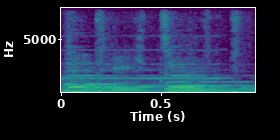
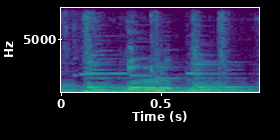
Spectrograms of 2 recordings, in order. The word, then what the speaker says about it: eten: In Mooi Nederlands or proper Dutch, you pronounce this verb eten. Eten. Come on, give it a try. Eten. But in West Flemish, they pronounce it a bit differently. Like eten.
